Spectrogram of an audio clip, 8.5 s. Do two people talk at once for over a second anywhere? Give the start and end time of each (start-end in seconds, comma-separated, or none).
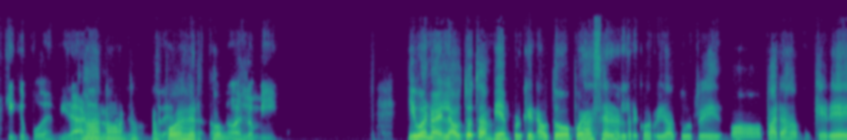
0.8-2.4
